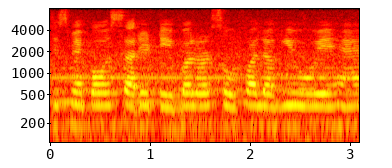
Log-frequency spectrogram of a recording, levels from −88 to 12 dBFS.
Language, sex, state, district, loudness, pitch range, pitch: Hindi, female, Chhattisgarh, Raipur, -16 LUFS, 170-175 Hz, 175 Hz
